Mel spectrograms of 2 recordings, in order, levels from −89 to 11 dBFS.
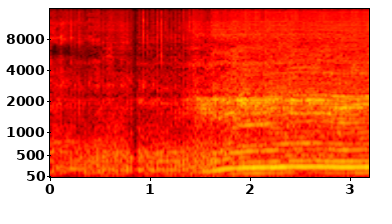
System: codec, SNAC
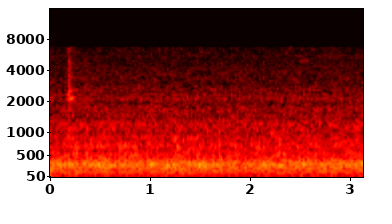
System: vocoder, HiFi-GAN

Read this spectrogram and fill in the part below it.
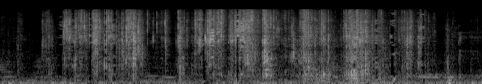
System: none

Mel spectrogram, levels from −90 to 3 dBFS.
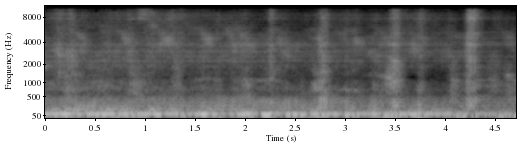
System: vocoder, Vocos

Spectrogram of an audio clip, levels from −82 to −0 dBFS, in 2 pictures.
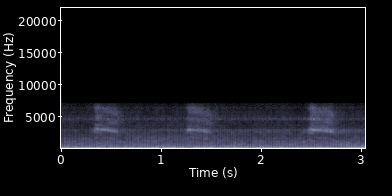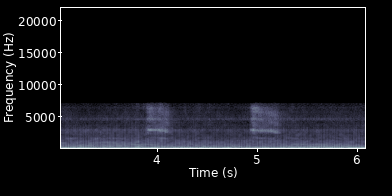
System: vocoder, Vocos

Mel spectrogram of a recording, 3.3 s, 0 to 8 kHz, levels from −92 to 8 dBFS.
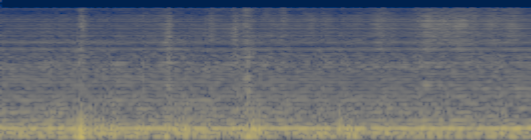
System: vocoder, HiFi-GAN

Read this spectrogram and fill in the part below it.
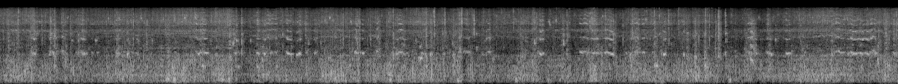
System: vocoder, BigVGAN v2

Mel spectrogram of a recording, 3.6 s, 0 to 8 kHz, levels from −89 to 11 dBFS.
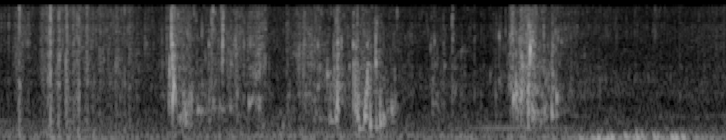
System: none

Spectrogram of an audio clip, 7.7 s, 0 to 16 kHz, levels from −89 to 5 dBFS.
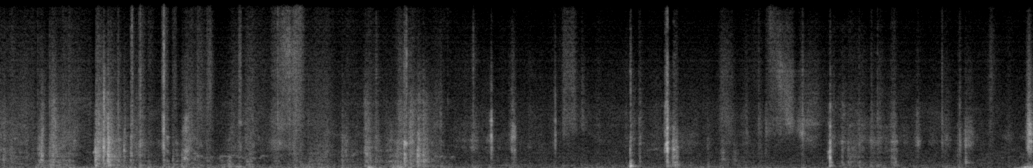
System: autoencoder, DAC-VAE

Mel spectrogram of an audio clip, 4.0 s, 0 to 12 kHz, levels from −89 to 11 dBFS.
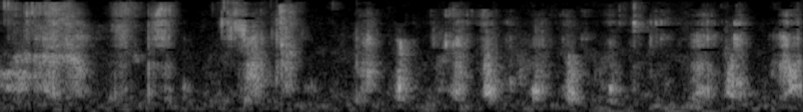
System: none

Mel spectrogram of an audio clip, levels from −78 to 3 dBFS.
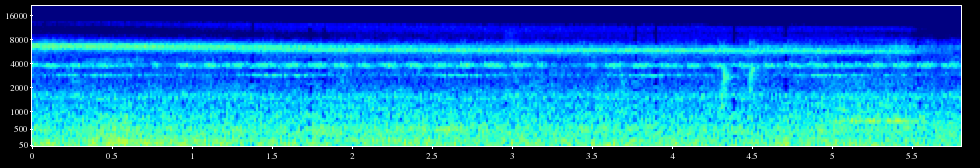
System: none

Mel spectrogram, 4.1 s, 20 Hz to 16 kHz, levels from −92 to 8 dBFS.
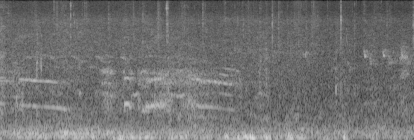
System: none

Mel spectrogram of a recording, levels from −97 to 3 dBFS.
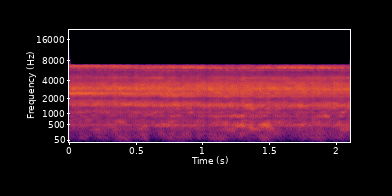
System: vocoder, Vocos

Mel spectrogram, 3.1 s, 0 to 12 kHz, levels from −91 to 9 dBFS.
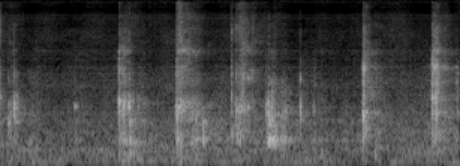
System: codec, HILCodec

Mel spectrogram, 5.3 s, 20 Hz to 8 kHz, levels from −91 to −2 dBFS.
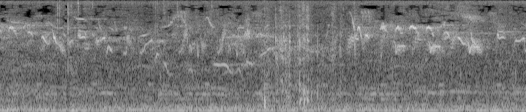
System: none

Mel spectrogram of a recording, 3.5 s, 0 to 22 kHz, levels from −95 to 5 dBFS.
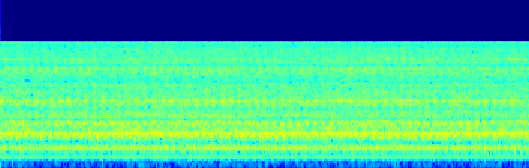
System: none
